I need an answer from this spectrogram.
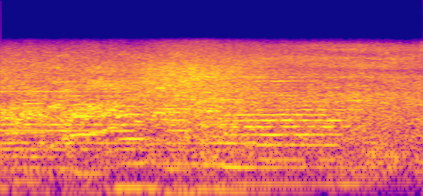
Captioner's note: tires Squealing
